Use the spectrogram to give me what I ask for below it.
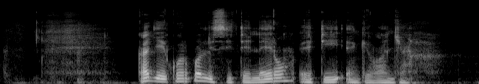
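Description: No technical faults can be heard anywhere in the recording. Nothing in the signal chain intrudes on the speech at any point.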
